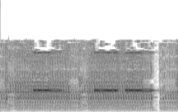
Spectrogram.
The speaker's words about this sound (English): When all four data pads on the table began to chirp warning signals, Leia silenced her alarm.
